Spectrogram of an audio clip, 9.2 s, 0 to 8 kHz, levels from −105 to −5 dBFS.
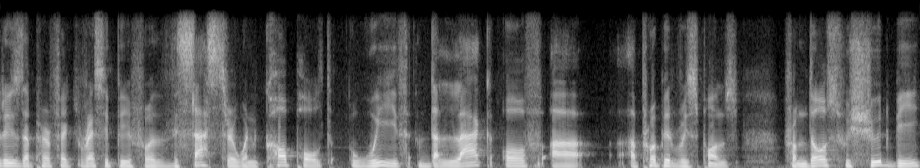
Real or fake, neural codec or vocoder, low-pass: real; none; 7.2 kHz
